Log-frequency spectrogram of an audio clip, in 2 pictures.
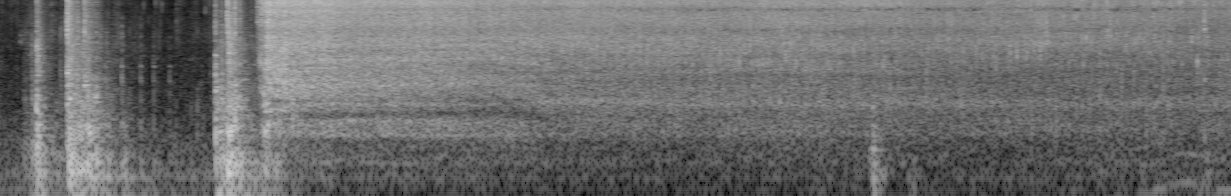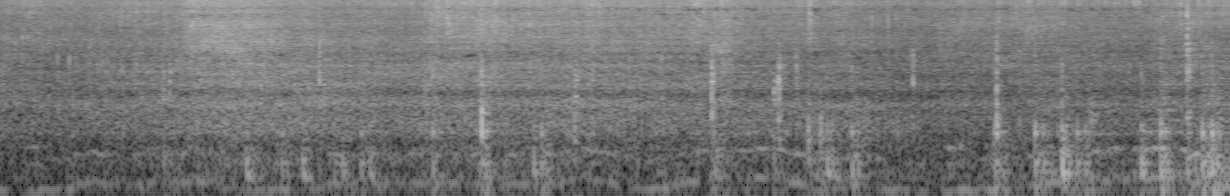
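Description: Turkey wings hit a hot pot of browned, stewing base with a sharp burst of clatter, then a steady, loud sizzle and bubbling hiss continues close up, with occasional utensil knocks.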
